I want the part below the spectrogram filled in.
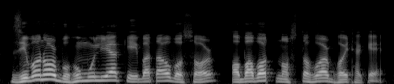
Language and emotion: Assamese, neutral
